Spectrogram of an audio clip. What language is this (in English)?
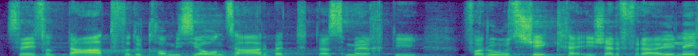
Swiss German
